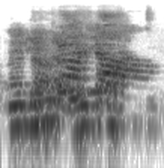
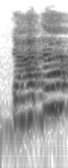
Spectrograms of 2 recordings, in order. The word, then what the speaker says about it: data: Next we have data. Are actually dual pronunciation. अगर British और American accent की बात करें तो dual pronunciation होती है data and data.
